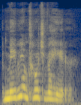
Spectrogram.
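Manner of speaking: normal talking voice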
